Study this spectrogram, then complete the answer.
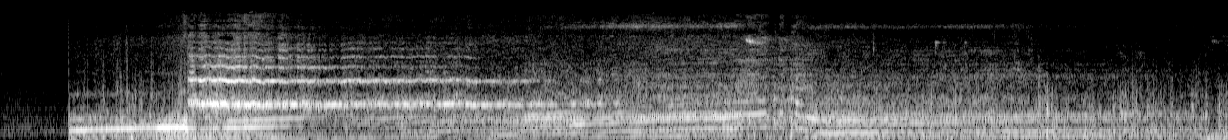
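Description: A car driven at high speed gives a loud, whining engine note whose pitch climbs and then sweeps downward as it passes, with a brief tire squeal and a second rising sweep near the end.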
